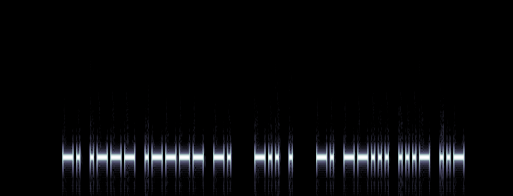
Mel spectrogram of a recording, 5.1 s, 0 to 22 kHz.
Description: Morse code, heard as a keyed tone, about 34 wpm, 700 Hz. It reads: NJ1N DE N7VU
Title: USA Callsign DE Callsign - 4 Characters - 35wpm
